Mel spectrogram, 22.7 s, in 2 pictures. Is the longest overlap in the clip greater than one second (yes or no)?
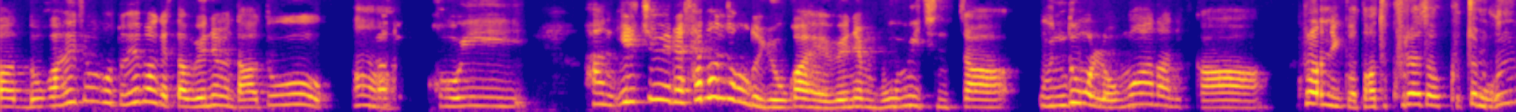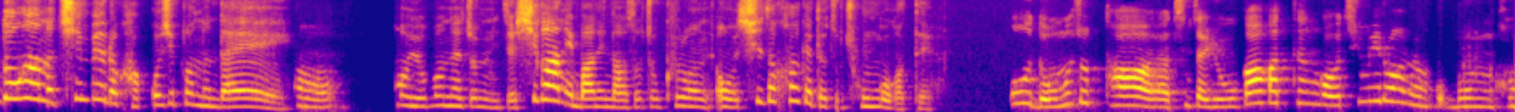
no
